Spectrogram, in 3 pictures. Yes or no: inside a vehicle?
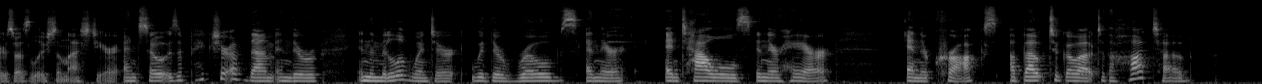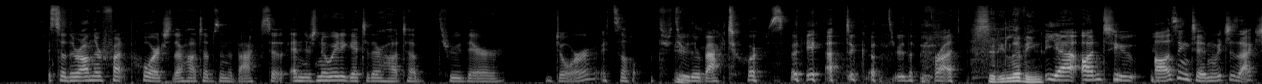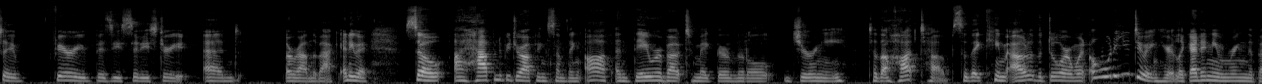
no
